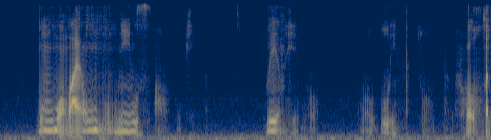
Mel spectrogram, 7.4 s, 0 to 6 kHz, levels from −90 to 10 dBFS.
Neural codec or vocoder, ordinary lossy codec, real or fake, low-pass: autoencoder, 22.05 kHz, a latent of 192 numbers a frame, VITS, trained on many speakers; none; fake; 5.4 kHz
